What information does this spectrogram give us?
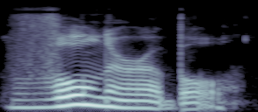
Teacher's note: for both of these, schedule and vulnerable, don't round your lips for the final L noise.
